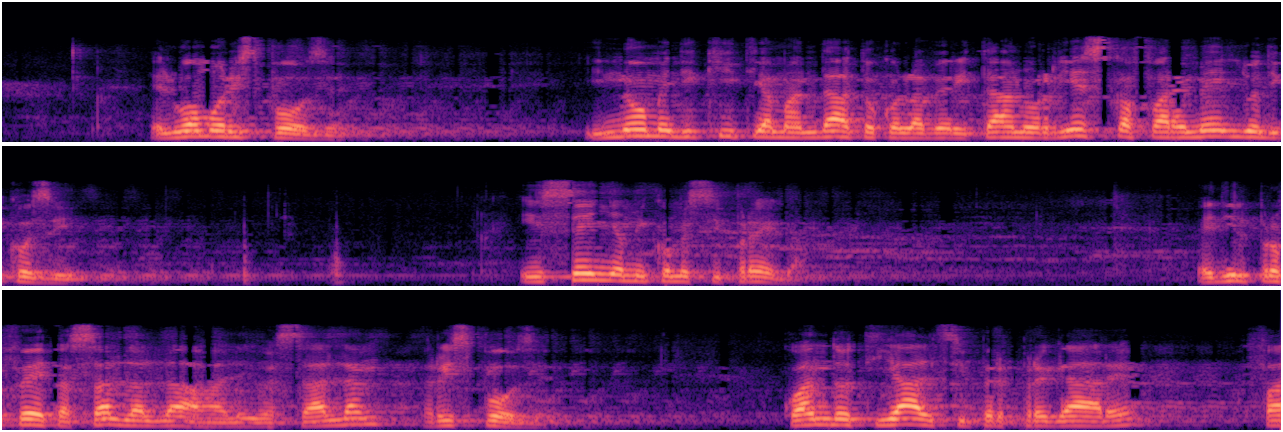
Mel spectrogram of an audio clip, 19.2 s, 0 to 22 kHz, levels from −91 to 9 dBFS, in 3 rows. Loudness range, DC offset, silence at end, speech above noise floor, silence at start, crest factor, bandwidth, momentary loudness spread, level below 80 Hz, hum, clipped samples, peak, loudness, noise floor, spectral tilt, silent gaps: 5 LU; under 0.1%; 0 s; 40 dB; 0.75 s; 18 dB; 8.2 kHz; 13 LU; -68 dBFS; none; under 0.1%; 0 dBFS; -17 LUFS; -57 dBFS; -7 dB/octave; none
